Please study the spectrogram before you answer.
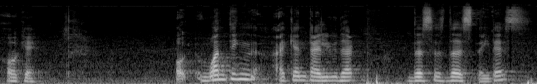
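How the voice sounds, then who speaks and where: A man giving a screen-recorded walkthrough of a form, hesitant and halting with many fillers and restarts. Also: high-pitched, a little mellow, slight background noise. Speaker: tutorial presenter.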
